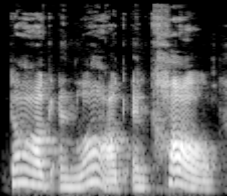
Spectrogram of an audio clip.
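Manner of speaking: "Dog", "log", "call" slowly, each with open ah; standard vowel. Shown as a demonstration. Teacher modelling correct words, slow open ah in "Dog", "log", "call". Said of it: "pronounce things correctly".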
